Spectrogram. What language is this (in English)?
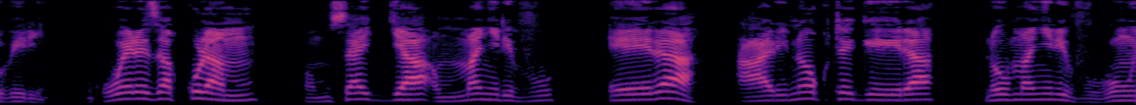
Ganda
